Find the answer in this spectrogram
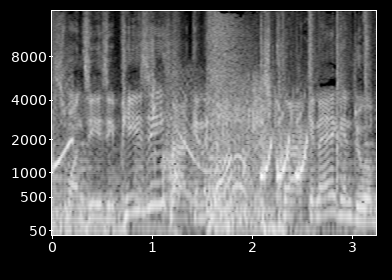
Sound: shrieks

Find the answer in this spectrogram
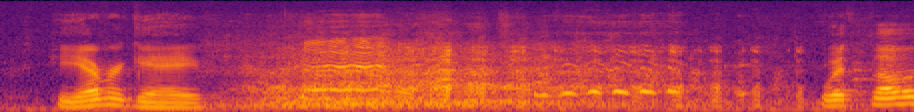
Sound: laughter

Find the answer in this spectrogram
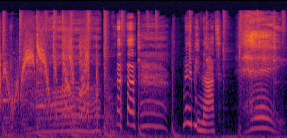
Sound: chuckling

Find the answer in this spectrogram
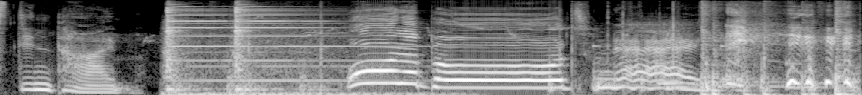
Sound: dings bell

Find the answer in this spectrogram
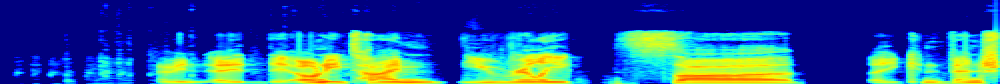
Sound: keyboard tapping

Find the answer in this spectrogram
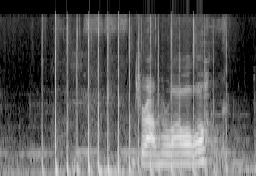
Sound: hands pounding

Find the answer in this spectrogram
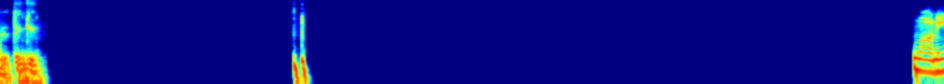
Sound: silence

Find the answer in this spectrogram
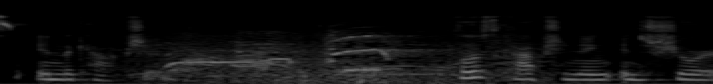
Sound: crowd making noise

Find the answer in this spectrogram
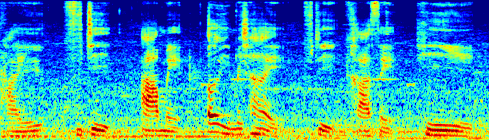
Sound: rain

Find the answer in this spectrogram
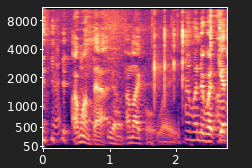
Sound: clapping

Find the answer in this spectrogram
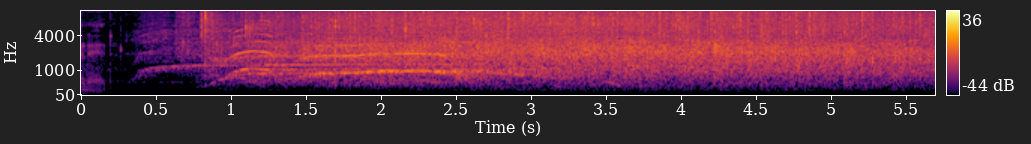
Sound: applause

